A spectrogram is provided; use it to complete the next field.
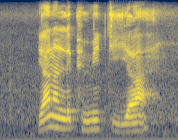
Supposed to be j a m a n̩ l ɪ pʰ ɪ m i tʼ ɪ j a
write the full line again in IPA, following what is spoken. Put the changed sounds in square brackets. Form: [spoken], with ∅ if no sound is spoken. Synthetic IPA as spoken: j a [n] a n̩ l ɪ pʰ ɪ m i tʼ [i] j a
